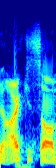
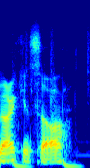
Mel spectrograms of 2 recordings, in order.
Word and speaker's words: Arkansas: nice five states to finish out with been Arkansas many a time Erie said hurts their closes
